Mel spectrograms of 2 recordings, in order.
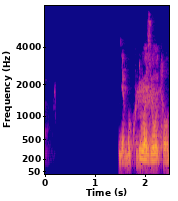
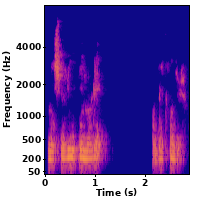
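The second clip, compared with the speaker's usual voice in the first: soft, unhurried meditation voice with long pauses; guided relaxation; 5 dB quieter than usual. Acted. Yoga teacher guiding a student through a relaxing body scan, softly and calmly. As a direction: lead a quiet body scan, phrase by phrase.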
